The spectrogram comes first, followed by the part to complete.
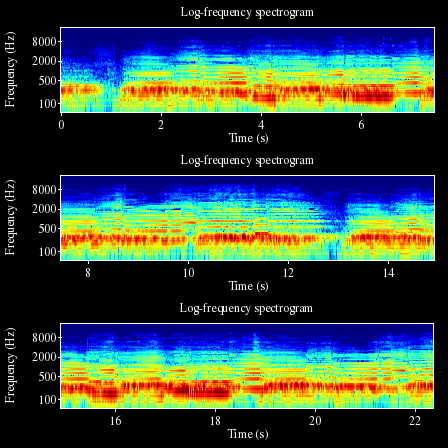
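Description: A cello bowed through a melody of sustained notes. It dips briefly about a second in and again about thirteen seconds in, where a new phrase begins.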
